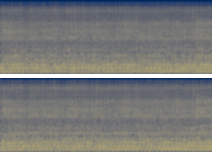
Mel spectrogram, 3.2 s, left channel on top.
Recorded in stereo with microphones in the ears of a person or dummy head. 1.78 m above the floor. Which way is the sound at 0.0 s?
10° left (ahead or behind).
